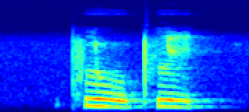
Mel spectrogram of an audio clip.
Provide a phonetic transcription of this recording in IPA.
kʰluː˨˩ pʰli˨˩t̚

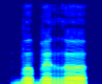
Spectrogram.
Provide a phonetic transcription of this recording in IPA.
bəbɛ rɜ

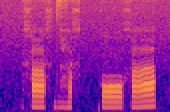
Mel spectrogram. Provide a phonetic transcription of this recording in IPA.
xaːxdʱaxkːɔːxaː

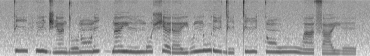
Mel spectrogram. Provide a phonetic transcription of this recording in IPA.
ti˧fĩ˧d͡ʒɛ̃˨do˨ ɾɔ̃˧ɾi˦ ɡ͡bɛ̃˦jĩ˧mo˦ ʃɛ˦˨ɾɛ˨ju˨˦ nu˦ɾi˧di˨ ti˧tɔ̃˧wu˧ wã˧sa˨ je˨

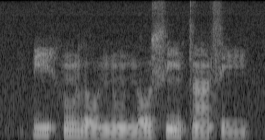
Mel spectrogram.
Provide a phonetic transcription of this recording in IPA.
k͡pi˦hũ˧lo˨ nũ˨no˨˦ sĩ˦tã˧si˧

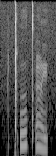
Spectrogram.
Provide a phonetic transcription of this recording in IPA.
ǃʼukʼũy̯

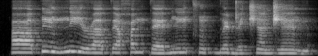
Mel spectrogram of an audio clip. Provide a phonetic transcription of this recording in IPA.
ʕapĩl n̪i ɹat̪ɛħɨmt̪ɛ d̪ĩ t͡sõtd̪ɘ ɖɘt͡ʃãd͡ʒɛ̃m

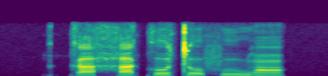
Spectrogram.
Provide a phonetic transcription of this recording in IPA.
ka˨ha˨˦ko˦ to˧fu˦wɔ̃˦

